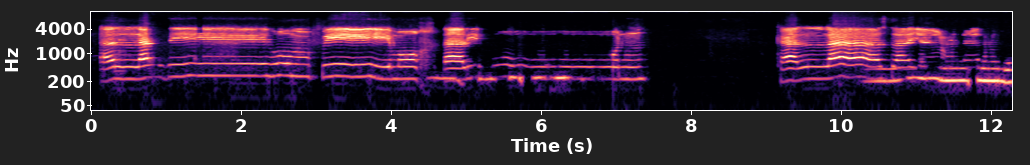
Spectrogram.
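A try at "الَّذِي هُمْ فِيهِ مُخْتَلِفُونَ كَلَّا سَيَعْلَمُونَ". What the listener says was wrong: Tinggi, Bun. Tadi mereng, ini tinggi. allazi hum fihi mukhtalifun kalla saya'lamun.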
